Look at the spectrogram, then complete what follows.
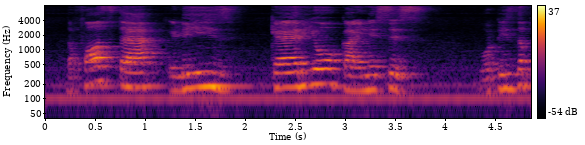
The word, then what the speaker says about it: karyokinesis: The first step, it is karyokinesis. What is the pronunciation?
